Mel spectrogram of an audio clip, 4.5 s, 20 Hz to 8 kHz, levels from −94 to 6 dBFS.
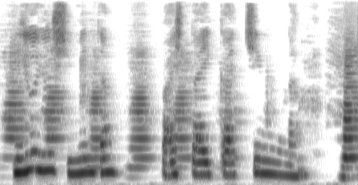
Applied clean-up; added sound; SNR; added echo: classical method WPE with log-MMSE.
